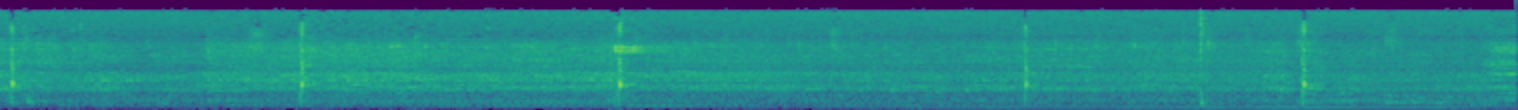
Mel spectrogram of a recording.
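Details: A person has the hiccups.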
